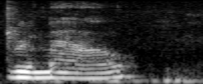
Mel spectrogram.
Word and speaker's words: harimau: The Malay word for tiger is harimau, usually pronounced rumau. To say harimaru, it makes it more formal, more important.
